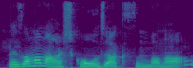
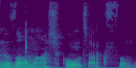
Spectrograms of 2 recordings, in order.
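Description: First: Imitating his tone. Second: Mocking echo. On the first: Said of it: "ses tonlamasını yapmaya çalışacağım".

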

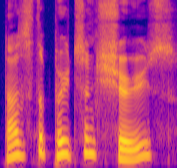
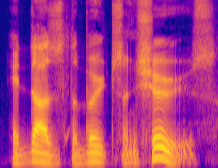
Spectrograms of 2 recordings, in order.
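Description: First: High, slow, puzzled question; wondering Alice, drawn out and rising in pitch. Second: Slow, lightly solemn pronouncement; understated solemn Griffin, unhurried. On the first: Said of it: "repeated in a wondering tone". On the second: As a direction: state it slowly and gravely. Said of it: "replied very solemnly". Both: Acted.

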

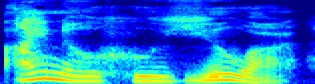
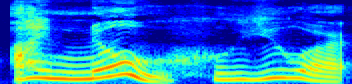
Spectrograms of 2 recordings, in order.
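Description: First: Excitement just starting to show; understated eager recognition; mildly anxious excitement. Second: High, bursting with recognition; eager, swooping, higher-pitched outburst; anxious excitement. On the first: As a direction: hold back eager recognition a little. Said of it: "Allison said anxiously while jumping". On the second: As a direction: blurt it as if jumping up and down. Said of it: "Allison said anxiously while jumping up and down". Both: A narrator's reading.

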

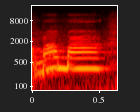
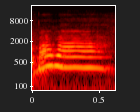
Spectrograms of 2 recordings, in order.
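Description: First: High called-out "mamma"; high sing-song call of "mamma". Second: High echoed "mamma" even higher; copying the call. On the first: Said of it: "hon ropar". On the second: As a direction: echo "mamma" back up high, teasing. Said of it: "Adrian också bara". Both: Retold or imitated.

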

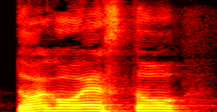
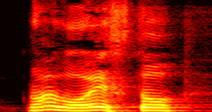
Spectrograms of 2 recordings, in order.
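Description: Both takes have the same delivery.

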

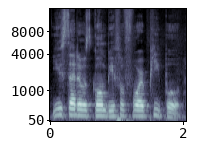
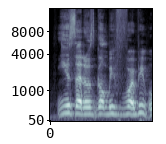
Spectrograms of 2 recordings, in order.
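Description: First: Said in the usual way. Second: Fast, slightly higher echo of the driver's words; mock repeat. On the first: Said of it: "He just like". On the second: Throwing the driver's own words back at him, fast and incredulous. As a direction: fire his words back at him quickly. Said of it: "We's like".

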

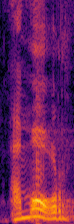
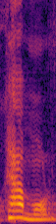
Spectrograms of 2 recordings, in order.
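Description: First: Hamor said with a silent h, ah-MOR. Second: Hamor with a rasped Spanish j, HA-mor; aspirated Hamor. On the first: Hamor with no h sound, ah-MOR, for the church. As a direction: open with the vowel, Hamor as ah-MOR. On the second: Hamor with a guttural j, offering the alternate pronunciation. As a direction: breathe a harsh j into Hamor. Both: Shown as a demonstration. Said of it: "o Hamor".

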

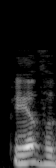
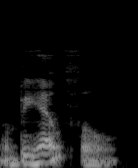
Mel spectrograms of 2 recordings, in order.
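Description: First: Louder barked "Be helpful"; loud command. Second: Said in the usual way. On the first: Acted. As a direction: bark "Be helpful" as an order. Speaker repeats command. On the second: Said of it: "Growling voice from speaker".

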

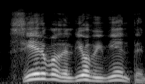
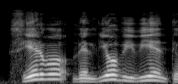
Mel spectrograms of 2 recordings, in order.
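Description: First: Said in the usual way. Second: "Dios" leaned on in a slowed, weighty phrase; each word of "Siervo del Dios viviente" drawn out, "Dios" hit hardest; slow stress on Dios. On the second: Shown as a demonstration. Preacher repeating the king's words to his flock, slow and emphatic. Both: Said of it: "Mirá lo que dijo".

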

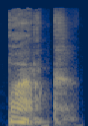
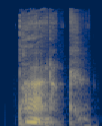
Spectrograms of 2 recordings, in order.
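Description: First: "Park" cut short after the k; clipped "Park", no final vowel. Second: "park" said as one syllable, ending on the k; park repeated. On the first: Teacher shows students how "park" ends. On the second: Teacher repeats "park" so students hear the ending. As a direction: repeat "park" with a crisp final k. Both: Shown as a demonstration. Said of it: "como si llegáramos hasta la Q nomás".

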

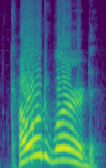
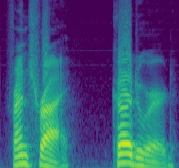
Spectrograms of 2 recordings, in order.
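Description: First: Loud, high, insistent order; forceful raised-voice command; demanding. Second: Weary, level-pitched order; restrained, mildly tired request; sighing. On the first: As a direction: repeat it as a firm demand. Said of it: "Nick demanded". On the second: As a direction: prompt with patient resignation. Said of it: "Nick sighed". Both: A narrator's reading.

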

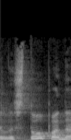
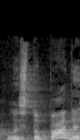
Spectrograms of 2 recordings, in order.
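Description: First: Листопада stressed on the second syllable, лиСТОпада; stress on СТО. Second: Листопада stressed on the third syllable, листоПАда. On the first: Teacher giving the alternative stress, листопада stressed лиСТОпада. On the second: Teacher showing students a disputed stress, листопада stressed листоПАда. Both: Shown as a demonstration. Contrasting two possible stresses of a word.

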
